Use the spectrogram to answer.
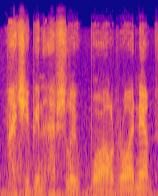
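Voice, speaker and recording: A man's voice: mid-range voice, fairly quick, background noise. A man hosting a car show, chatting enthusiastically with owners at an outdoor event. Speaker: host.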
